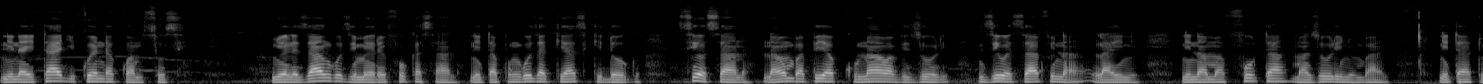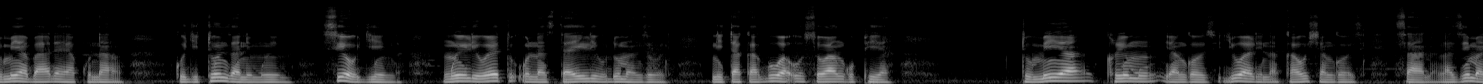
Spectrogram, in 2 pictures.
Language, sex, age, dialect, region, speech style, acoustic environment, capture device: Swahili, male, 35-44, Kenya - Mombasa, Kenya, happy, nature, desktop / Linux / Chrome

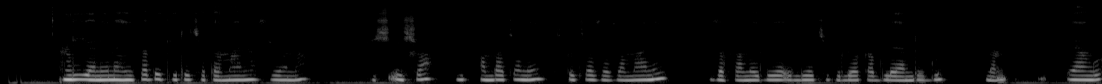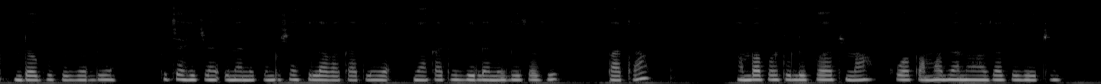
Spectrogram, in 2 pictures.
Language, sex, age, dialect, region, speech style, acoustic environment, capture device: Swahili, female, 25-34, Kenya - Nairobi Sheng-influenced, Kenya, relaxed, silence, mobile / Linux / Chrome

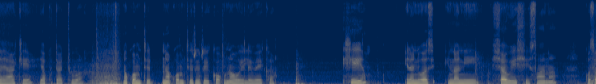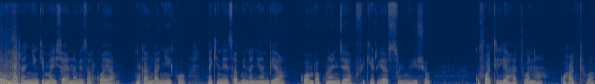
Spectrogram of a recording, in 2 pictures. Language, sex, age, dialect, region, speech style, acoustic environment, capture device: Swahili, female, 25-34, Kenya - Mombasa, Kenya, relaxed, silence, mobile / Linux / Chrome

